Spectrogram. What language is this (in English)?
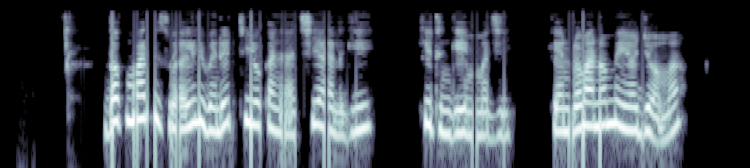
Luo (Kenya and Tanzania)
